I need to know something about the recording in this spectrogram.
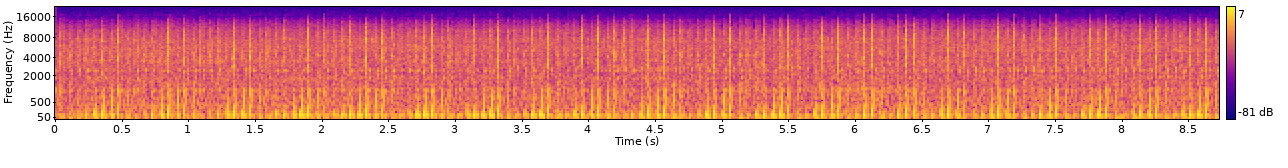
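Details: Gravely C10A repowered with a 418cc Yanmar-clone single-cylinder diesel, first run after cold-start troubles: crisp, even firing about four times a second, no misses; healthy normal running, though shutoff point sits low in the rev range.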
